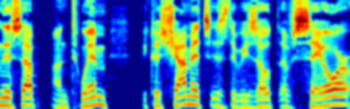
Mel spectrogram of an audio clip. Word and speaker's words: chametz: During the 7 days of Passover, the commemoration of the Exodus, Jews are forbidden to eat chametz. Is that how you say it, Elio? Chametz? Yep, that's correct.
